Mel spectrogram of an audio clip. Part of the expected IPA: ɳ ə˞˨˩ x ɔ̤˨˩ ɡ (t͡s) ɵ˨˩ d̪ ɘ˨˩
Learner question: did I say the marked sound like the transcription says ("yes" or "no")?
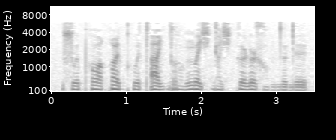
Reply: no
